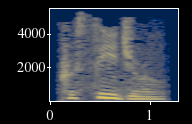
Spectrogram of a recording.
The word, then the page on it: procedural: prə'si:dʒərəl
